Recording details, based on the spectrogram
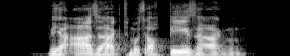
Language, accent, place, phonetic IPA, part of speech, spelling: German, Germany, Berlin, [veːɐ̯ aː zaːkt mʊs aʊ̯χ beː ˈzaːɡn̩], proverb, wer A sagt, muss auch B sagen
- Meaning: in for a penny, in for a pound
